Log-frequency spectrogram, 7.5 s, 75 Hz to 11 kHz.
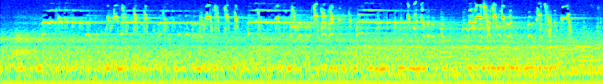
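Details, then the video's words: Two eagles at a nest territory on Hornby Island, one perched and a second landing on a branch, both calling: rapid high, thin chittering notes with bright overtones, given in overlapping bursts throughout, over a steady low hum from the nest camera. "eagle on bst and 2nd eagle in to short left branch, both are calling"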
